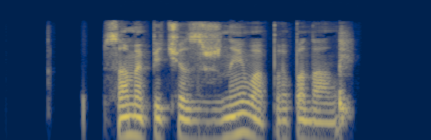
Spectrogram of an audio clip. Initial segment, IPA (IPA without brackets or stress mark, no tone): s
